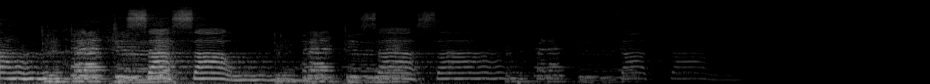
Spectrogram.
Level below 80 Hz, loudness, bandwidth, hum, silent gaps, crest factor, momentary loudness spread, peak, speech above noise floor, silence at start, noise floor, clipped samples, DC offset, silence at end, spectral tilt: -58 dBFS; -34 LUFS; 16 kHz; none; none; 20 dB; 22 LU; -18 dBFS; 45 dB; 0 s; -80 dBFS; under 0.1%; under 0.1%; 2.35 s; -5 dB/octave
